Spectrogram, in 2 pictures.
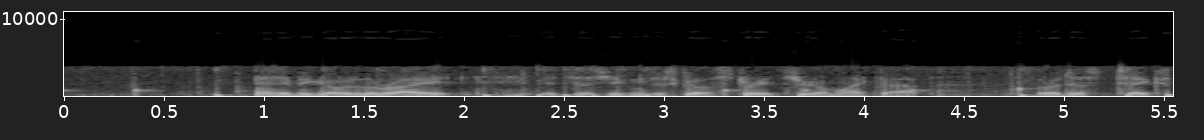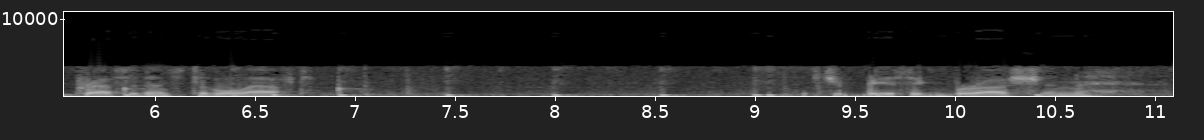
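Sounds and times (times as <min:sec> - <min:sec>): organ rhythm unit drum pattern: 0:00.0 - 0:11.0.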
